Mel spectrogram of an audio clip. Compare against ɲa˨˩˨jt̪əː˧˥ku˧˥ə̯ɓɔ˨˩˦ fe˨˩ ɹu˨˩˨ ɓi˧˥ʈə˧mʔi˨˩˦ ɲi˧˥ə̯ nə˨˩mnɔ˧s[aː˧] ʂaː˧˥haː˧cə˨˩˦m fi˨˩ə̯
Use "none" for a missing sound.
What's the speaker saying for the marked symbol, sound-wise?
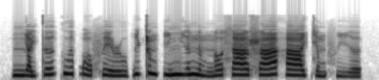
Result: aː˧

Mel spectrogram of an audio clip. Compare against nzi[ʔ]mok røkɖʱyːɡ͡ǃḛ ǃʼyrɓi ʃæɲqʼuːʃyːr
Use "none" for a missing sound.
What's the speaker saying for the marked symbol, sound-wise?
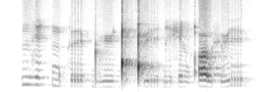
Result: k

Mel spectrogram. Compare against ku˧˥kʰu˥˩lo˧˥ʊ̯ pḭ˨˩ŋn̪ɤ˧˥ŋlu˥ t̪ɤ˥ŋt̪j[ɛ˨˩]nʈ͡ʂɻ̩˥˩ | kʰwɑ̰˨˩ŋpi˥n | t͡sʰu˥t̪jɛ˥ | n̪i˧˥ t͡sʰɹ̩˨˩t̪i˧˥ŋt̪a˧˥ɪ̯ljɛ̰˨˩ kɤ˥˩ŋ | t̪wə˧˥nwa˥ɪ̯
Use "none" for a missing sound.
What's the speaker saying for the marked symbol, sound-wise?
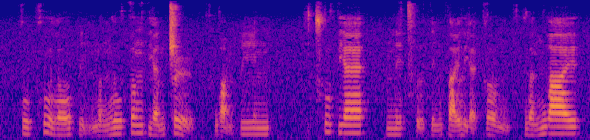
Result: ɛ˧˥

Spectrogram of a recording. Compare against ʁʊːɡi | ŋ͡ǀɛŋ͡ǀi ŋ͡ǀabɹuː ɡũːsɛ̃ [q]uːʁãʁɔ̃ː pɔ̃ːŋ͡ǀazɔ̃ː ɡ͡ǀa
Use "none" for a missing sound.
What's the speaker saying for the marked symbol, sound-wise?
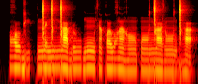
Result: q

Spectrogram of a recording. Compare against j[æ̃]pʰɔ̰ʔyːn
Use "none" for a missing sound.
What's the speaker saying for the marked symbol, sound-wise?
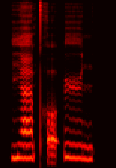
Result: æ̃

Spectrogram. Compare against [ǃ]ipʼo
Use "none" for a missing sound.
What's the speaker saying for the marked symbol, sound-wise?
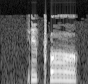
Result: ɾ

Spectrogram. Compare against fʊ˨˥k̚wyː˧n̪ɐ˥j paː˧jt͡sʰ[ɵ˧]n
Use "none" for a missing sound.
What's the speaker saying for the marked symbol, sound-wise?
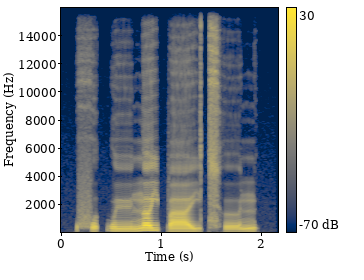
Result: ɵ˨˥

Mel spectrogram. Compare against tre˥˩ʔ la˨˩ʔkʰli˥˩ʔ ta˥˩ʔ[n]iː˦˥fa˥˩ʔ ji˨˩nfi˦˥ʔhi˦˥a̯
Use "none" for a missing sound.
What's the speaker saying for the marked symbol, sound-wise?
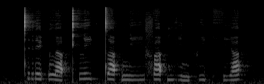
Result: n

